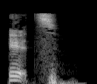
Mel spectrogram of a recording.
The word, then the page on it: its: ending s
